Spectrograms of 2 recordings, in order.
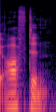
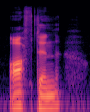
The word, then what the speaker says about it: often: I say often without the T, although a lot of people say often. So you can say either one, often or often.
